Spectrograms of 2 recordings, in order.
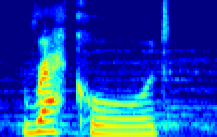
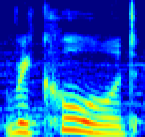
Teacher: the noun record places stress on the first syllable, while the verb record stresses the second, altering its meaning.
